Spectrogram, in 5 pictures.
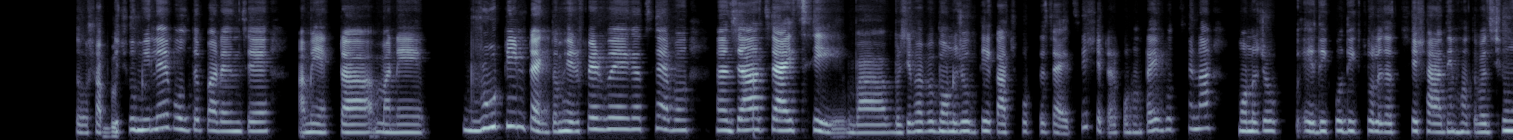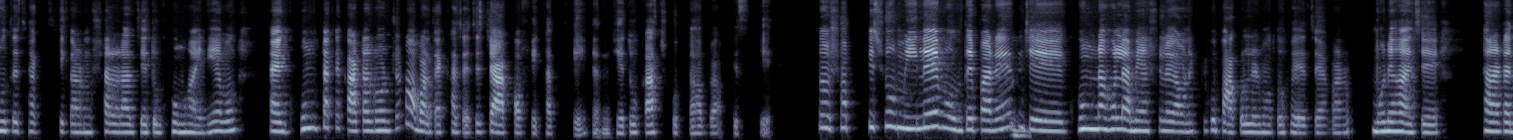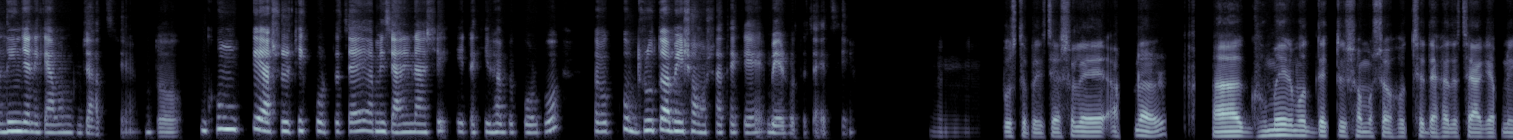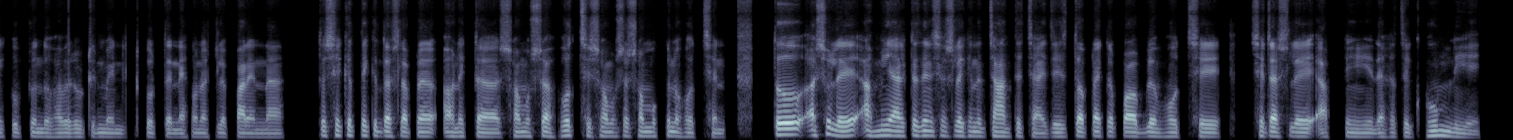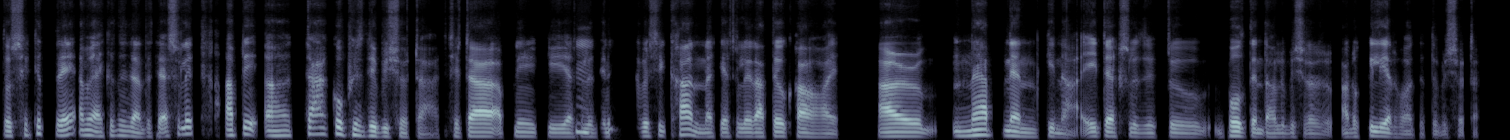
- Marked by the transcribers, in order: other noise
- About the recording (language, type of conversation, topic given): Bengali, advice, সকালে খুব তাড়াতাড়ি ঘুম ভেঙে গেলে এবং রাতে আবার ঘুমাতে না পারলে কী করব?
